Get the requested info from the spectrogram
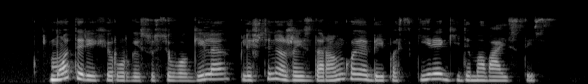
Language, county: Lithuanian, Utena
